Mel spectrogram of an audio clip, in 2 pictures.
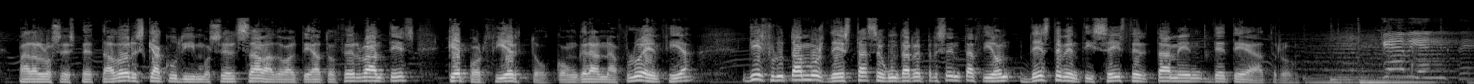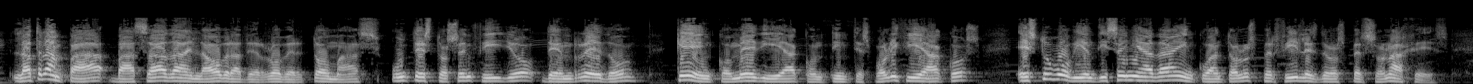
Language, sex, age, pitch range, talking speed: Spanish, male, 50-69, 130-170 Hz, 120 wpm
